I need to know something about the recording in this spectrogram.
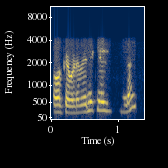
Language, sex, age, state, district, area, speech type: Telugu, female, 45-60, Andhra Pradesh, Anantapur, urban, conversation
